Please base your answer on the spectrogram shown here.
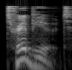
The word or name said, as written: tribute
